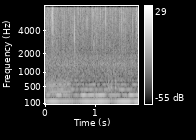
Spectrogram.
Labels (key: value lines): label: biophony, midshipman
recorder: SoundTrap 500

label: biophony, croak
recorder: SoundTrap 500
